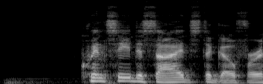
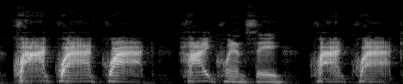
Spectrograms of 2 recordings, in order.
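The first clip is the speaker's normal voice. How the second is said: high, loud quacking shout from a noisy duck; 6 semitones higher, 5 dB louder, slower than usual. A narrator's reading. Dottie the duck greets Quincy in the park, loud shouting. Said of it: "shouts Dottie".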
